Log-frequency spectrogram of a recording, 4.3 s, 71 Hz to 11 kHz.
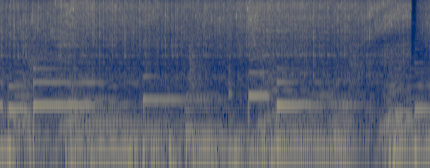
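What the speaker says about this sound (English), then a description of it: "I'm going to add in my 2 tablespoons of butter, and we're going to let that melt." Butter melting in a heated pot over medium heat, two tablespoons sizzling with a steady, close frying hiss and crackle that runs unbroken throughout, with faint tonal hum underneath.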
